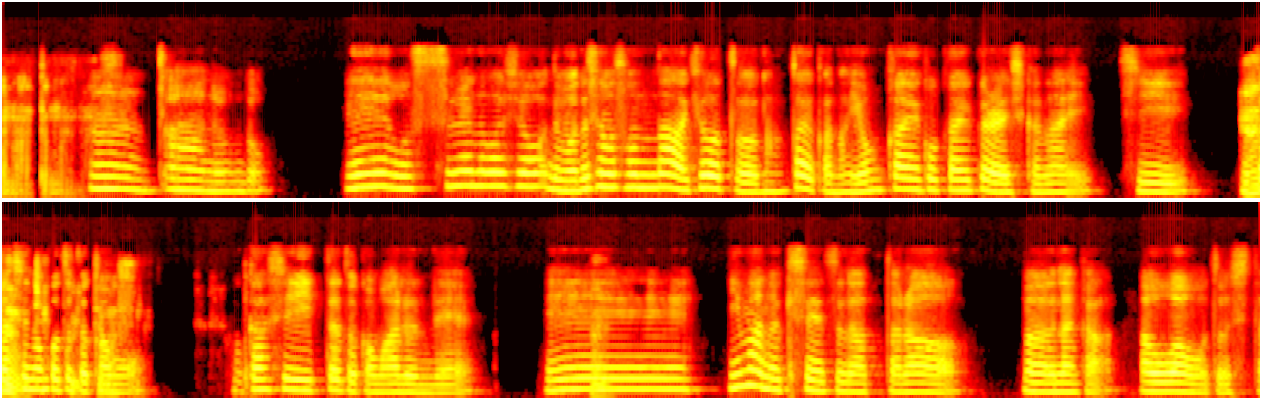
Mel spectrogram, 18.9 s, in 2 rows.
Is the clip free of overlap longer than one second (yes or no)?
no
